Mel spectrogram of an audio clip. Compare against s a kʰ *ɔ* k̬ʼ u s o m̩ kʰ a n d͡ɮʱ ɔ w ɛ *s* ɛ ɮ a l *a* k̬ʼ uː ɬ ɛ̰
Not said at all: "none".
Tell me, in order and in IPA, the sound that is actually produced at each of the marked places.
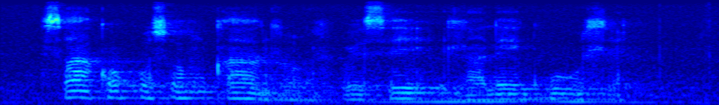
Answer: ɔ, s, ɛ

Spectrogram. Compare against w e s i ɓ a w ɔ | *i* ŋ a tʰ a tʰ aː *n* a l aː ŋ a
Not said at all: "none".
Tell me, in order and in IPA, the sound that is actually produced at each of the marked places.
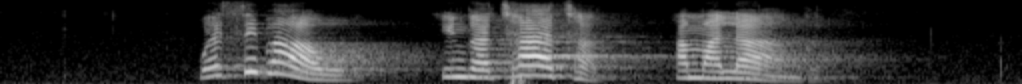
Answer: i, m

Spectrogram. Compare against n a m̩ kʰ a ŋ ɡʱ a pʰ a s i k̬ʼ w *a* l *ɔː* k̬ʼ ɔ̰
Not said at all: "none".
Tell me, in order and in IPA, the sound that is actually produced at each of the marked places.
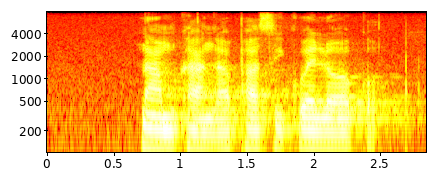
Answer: ɛ, ɔː

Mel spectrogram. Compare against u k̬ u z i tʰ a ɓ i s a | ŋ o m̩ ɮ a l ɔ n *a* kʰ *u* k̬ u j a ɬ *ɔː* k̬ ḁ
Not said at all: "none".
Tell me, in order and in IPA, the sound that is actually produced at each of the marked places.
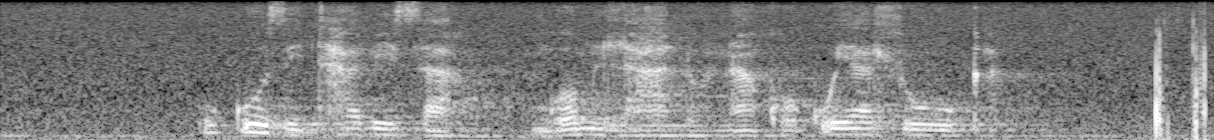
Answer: a, ɔ, uː

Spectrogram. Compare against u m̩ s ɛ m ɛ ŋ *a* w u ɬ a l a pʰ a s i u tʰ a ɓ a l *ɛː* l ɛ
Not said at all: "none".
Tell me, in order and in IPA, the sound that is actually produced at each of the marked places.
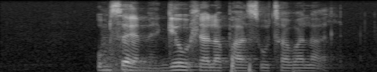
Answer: e, aː

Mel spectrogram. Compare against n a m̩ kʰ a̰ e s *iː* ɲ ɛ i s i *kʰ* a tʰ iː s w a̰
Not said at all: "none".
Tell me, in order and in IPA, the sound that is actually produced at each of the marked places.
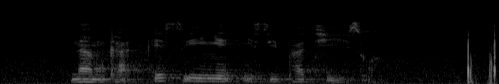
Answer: i, pʰ

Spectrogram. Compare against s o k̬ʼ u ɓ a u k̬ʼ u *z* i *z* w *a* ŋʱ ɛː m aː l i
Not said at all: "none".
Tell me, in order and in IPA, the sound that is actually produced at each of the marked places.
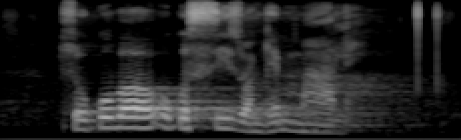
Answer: s, z, a

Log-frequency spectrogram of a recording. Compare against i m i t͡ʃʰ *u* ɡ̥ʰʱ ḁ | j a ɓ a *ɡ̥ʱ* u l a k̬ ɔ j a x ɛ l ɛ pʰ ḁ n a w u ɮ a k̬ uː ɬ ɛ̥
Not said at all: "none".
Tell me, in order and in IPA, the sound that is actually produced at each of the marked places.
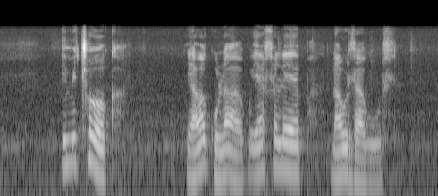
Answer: ɔ, ɡ̥ʱ

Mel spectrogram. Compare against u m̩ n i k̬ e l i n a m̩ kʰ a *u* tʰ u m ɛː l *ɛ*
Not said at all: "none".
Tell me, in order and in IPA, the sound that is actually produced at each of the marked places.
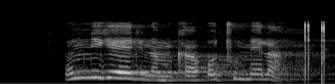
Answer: o, a

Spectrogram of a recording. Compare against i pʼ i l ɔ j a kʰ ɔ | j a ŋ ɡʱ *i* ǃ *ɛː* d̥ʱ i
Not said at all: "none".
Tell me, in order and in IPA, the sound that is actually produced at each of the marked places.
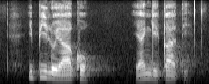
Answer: ɛ, aː

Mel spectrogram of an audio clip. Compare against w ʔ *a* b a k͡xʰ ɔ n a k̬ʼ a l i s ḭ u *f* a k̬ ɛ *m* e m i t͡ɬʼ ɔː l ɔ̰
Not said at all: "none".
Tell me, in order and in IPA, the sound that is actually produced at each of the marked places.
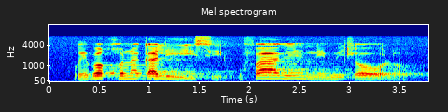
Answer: ɛ, f, n

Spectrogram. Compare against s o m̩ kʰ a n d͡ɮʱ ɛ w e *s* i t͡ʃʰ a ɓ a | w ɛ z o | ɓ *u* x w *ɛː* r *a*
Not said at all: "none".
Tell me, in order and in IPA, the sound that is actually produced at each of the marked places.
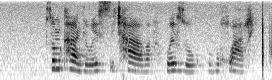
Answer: s, u, aː, i

